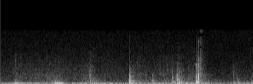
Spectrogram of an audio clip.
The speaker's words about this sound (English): Yes, child. Go bolt the door.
